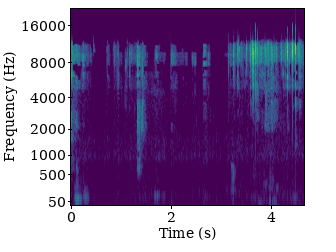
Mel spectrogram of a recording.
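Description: A thin metal blade scores and scrapes a grid pattern into the surface of a solid rectangular green bar of soap held in the fingers, sending off flakes. Short, crisp, crunchy scratches with a bright, high hiss come in scattered strokes at first, then build into denser, louder scraping toward the end.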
